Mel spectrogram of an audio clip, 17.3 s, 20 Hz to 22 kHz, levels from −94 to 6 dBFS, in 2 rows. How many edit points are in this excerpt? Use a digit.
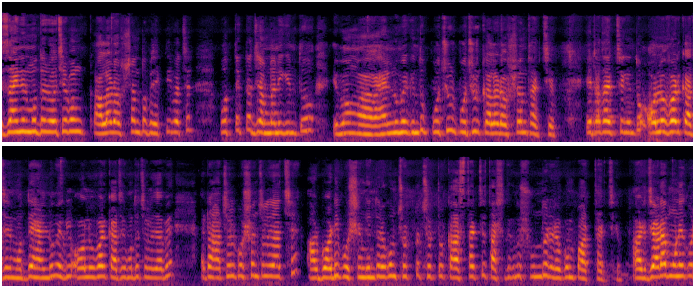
0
